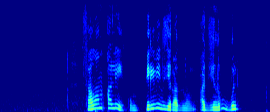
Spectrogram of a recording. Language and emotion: Russian, positive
